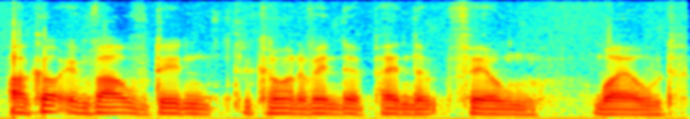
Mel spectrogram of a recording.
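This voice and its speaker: A British man in his thirties talking informally in an interview, in a low-key, colloquial way. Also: steady tone, normal speed, a little mellow. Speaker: cinema owner being interviewed. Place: small dark cinema auditorium, indoors. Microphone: lapel.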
